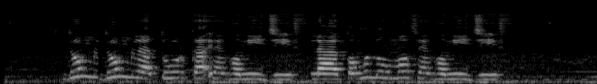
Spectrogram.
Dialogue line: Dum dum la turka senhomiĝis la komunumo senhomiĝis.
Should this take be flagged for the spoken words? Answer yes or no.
no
